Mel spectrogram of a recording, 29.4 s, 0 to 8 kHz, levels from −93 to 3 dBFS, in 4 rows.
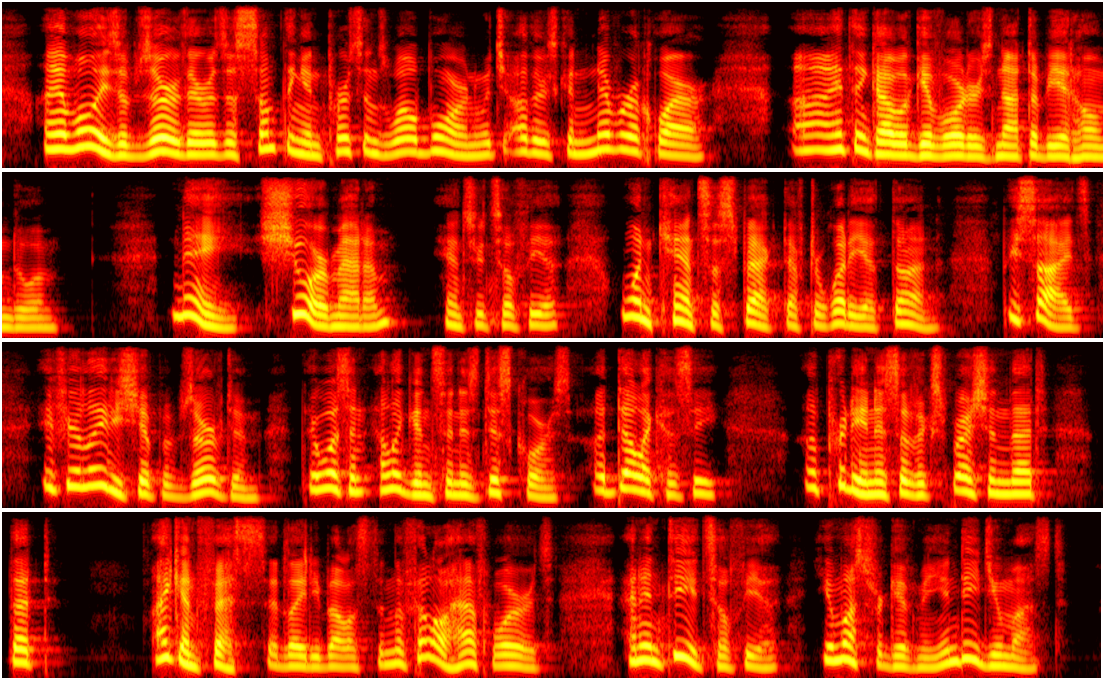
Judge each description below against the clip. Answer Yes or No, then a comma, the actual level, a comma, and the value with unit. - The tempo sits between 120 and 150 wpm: No, average, 170 wpm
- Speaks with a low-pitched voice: No, medium, 165 Hz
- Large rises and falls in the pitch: Yes, wide, 6.4 semitones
